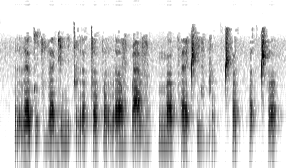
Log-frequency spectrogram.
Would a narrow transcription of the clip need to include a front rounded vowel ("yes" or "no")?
yes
